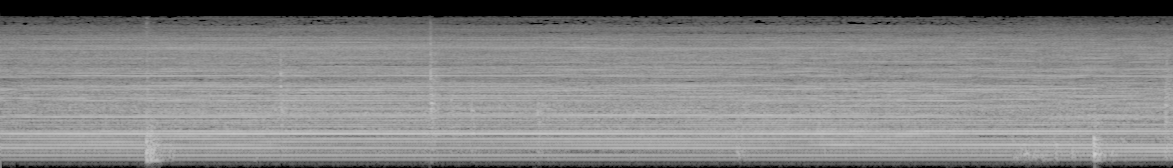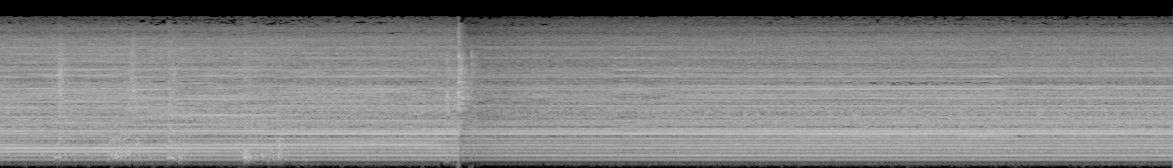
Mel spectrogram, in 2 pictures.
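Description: Small Harbor Freight kit air compressor running steadily, then cutting off abruptly near the end. A few light clicks and knocks sound over it.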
